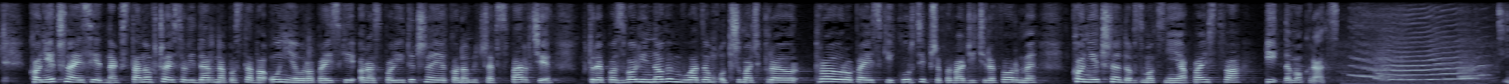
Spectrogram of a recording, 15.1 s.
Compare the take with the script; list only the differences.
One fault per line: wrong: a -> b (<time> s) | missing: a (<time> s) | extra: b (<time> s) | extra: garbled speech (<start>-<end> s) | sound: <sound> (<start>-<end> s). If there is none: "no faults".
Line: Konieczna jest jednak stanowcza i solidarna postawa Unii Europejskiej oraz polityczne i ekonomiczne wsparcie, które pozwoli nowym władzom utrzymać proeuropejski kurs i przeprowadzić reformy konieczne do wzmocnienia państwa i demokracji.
sound: squeak (13.4-15.0 s)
